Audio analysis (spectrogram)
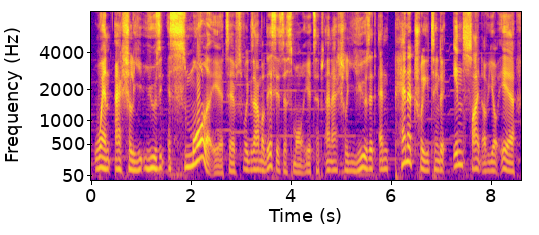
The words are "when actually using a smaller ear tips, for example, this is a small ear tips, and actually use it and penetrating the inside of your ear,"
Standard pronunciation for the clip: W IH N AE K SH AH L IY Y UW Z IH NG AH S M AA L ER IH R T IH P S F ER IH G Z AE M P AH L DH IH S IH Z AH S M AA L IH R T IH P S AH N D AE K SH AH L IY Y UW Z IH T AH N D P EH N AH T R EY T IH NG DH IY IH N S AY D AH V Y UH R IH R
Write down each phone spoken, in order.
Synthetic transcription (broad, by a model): W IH N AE K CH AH L IY Y UW Z IH NG AH S M AA L ER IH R T IH P S F ER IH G Z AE M P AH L DH IH S IH Z AH S M AA L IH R T IH P S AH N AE K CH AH L IY Y UW Z IH T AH N P EH N AH T R EY T IH NG DH IY IH N S AY D AH V Y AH R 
